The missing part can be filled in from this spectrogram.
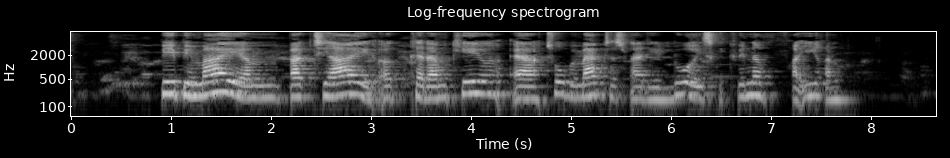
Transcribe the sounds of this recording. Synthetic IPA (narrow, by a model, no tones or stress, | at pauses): b̥ib̥imɑɒmb̥ɑ̈ɡ̥̚t͡sʰiɑiɒ̽kʰædɑmkʰeoæɐt͡sʰo̝̰ːb̥e̝mæɐɡ̥̚d̥səsʋæɐ̰d̥iəluɐ̰isɡ̥əkʰʋe̝nɐfʁɑ̈iʁɑ̈n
